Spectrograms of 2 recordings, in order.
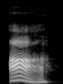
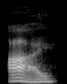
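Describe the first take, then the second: First: The vowel sounds like 'ah'. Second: The vowel sounds like 'eye'. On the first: The speaker calls it right. "I'm going to say I uh, ah" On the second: The speaker calls it wrong. "instead of saying I"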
